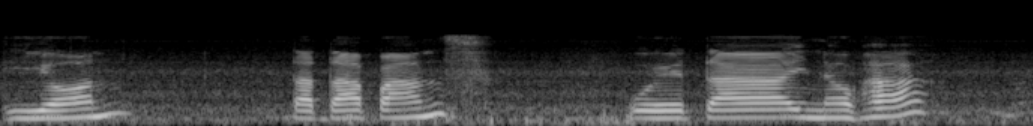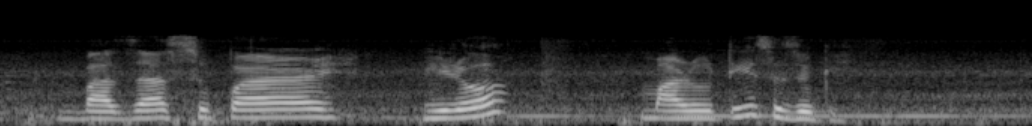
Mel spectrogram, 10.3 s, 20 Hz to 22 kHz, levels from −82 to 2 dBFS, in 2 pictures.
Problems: none marked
